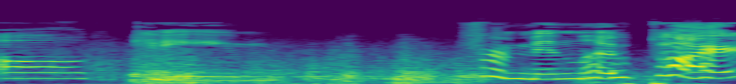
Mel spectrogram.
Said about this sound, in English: I'm so sorry about the thunder. The thunder's making me think that these are not good ideas.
